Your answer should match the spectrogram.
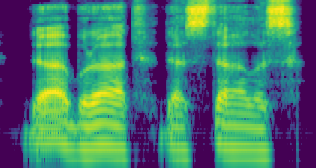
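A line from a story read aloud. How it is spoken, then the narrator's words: Breathed out. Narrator (Russian): выдохнул Сотников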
